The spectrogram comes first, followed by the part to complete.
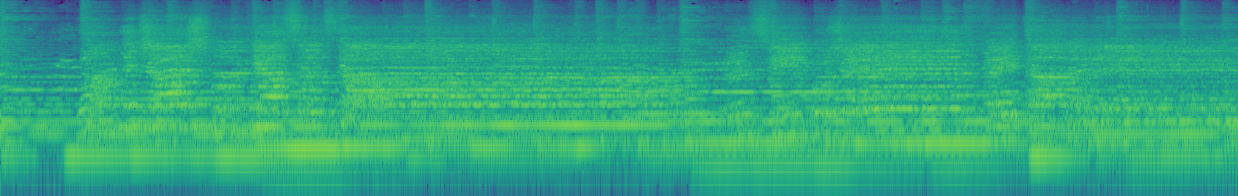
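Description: Mixed choir of young men and women singing a Romanian worship song in harmony, with a male lead voice, strummed acoustic guitar and keyboard accompaniment.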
